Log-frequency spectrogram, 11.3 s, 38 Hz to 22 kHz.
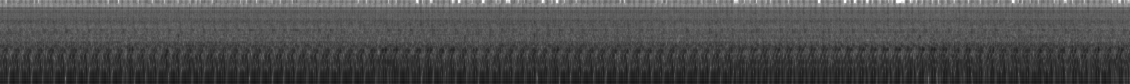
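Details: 1990 Toyota Corolla LE sedan with a 4A-FE engine misfiring at a steady idle: an uneven, stumbling beat about three per second with one cylinder dropping out, attributed to a blown head gasket.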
